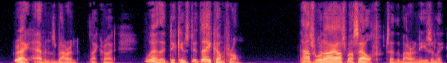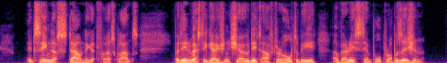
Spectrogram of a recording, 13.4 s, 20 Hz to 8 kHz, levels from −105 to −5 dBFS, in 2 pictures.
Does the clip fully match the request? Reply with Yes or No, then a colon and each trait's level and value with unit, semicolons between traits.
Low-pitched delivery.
Yes: low, 120 Hz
